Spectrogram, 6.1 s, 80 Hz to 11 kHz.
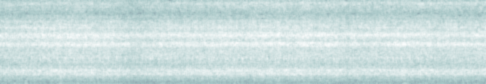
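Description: VAZ 2104's carburetted four-cylinder engine idling steadily just after starting, at a raised idle of about 1,150 rpm.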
